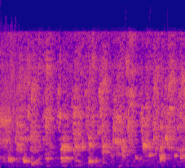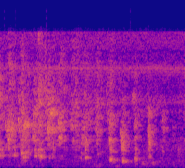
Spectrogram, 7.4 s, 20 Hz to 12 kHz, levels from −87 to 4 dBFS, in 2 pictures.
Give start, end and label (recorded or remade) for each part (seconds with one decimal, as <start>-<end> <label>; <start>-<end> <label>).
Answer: 0.0-3.1 remade; 3.1-7.4 recorded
